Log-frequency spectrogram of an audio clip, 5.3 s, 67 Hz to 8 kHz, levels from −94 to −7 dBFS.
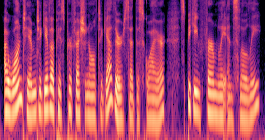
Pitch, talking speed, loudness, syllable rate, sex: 165 Hz, 180 wpm, -18 LUFS, 5.2 syllables/s, female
